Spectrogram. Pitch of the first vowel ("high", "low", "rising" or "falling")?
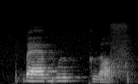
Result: high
